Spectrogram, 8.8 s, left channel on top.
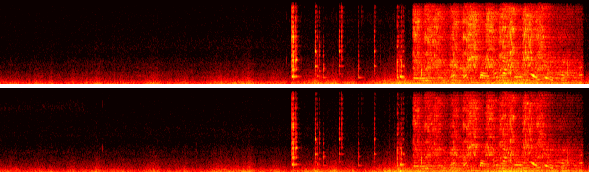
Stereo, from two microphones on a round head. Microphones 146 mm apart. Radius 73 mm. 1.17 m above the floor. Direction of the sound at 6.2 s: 25° left (ahead or behind).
